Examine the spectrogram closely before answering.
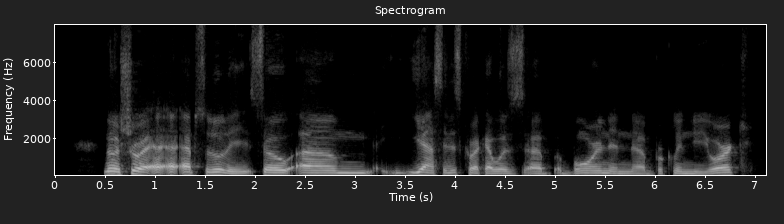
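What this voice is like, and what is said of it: American accent. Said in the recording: “everyone can hear from your accent as well that you are from the US. You are the first American guest”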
